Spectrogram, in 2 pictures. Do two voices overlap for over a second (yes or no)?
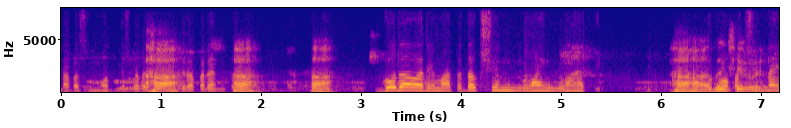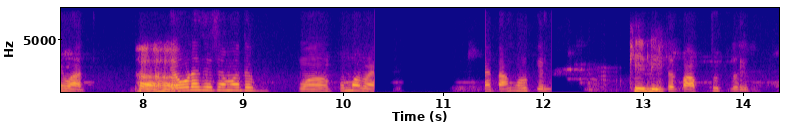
no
